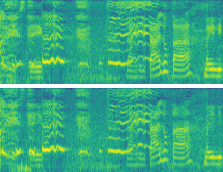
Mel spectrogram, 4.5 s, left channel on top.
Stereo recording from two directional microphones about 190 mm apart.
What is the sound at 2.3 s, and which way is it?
Speech, 5° left (ahead or behind).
